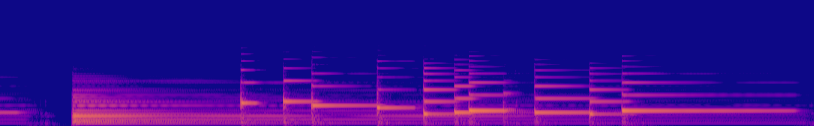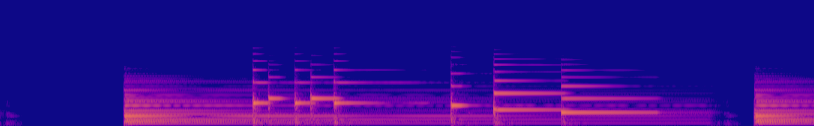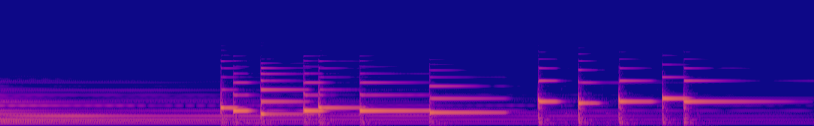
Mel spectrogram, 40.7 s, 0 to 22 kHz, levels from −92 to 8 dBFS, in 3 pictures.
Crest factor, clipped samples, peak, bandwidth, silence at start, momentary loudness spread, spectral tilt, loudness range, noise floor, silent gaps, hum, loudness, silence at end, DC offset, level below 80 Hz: 20 dB; under 0.1%; -18 dBFS; 4 kHz; 0 s; 19 LU; -7 dB/octave; 9 LU; -76 dBFS; 14.13-15.63 s, 26.04-26.14 s; none; -37 LUFS; 0.4 s; under 0.1%; -76 dBFS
